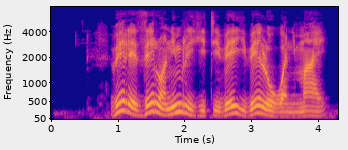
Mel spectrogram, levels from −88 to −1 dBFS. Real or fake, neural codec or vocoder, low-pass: real; none; 7.2 kHz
